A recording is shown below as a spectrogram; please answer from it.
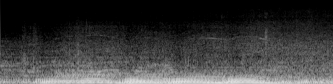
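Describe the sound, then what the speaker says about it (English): A nitrous convertible Ford Mustang at a drag strip revs its engine close by, several rising and falling rev sweeps over a low rumbling idle. "We got Gary in the convertible, the nitrous convertible Mustang."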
